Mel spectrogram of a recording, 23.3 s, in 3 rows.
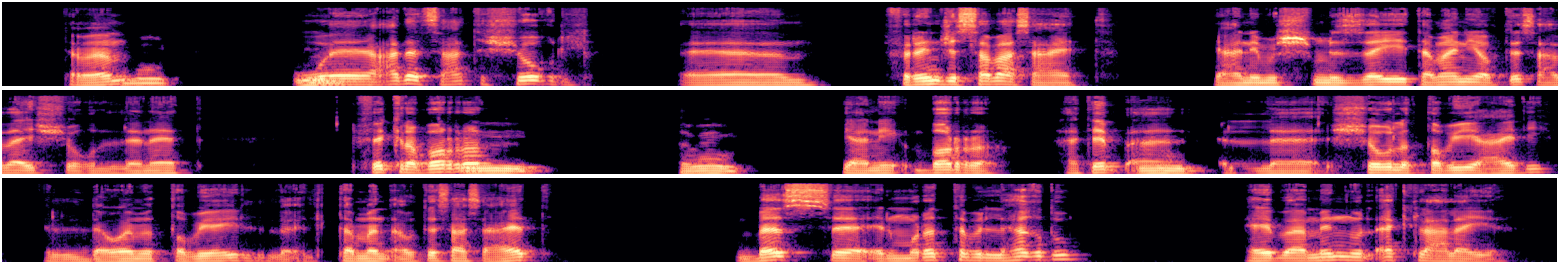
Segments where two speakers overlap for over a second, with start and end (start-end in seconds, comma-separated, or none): none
